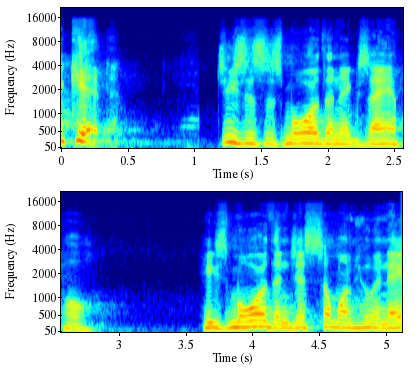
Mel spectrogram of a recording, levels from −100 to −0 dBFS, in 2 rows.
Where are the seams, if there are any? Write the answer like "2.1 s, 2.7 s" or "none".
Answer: 1.0 s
